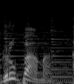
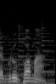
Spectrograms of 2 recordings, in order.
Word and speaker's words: Groupama: Groupama, ah no, si pronuncia Groupama, di Paolo Felicetti.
